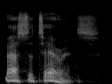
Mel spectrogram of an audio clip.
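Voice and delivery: lightly voiced old slave addressing master; old slave greeting.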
